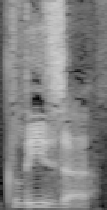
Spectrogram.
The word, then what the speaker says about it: Gliese: But I was informed by a listener that it's actually a German word, and it's supposed to be pronounced Gliese, as two syllables, not one.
